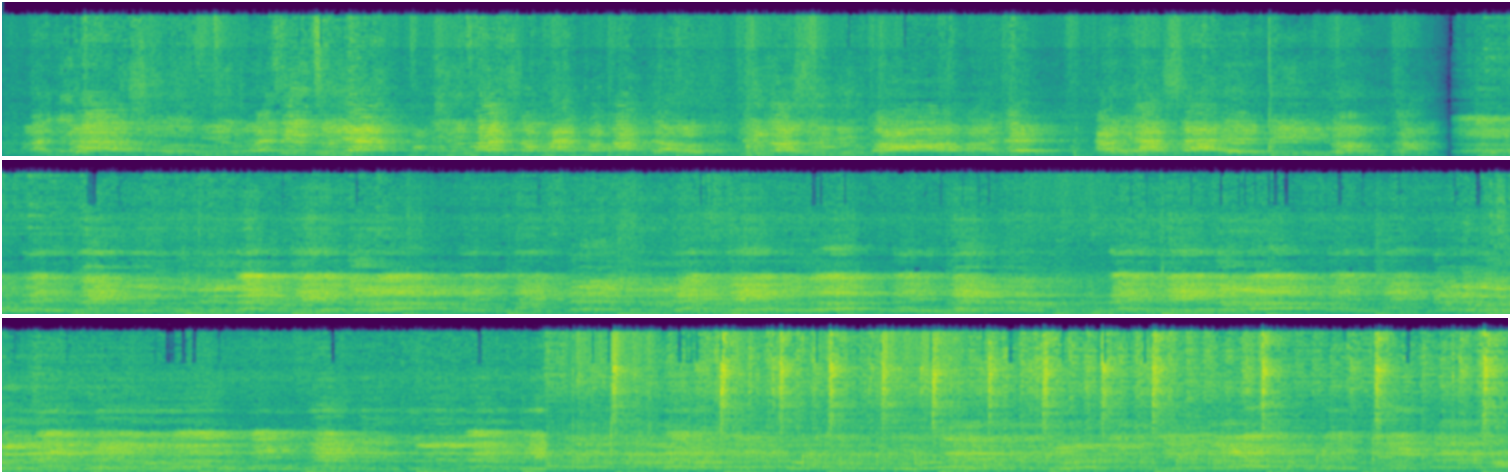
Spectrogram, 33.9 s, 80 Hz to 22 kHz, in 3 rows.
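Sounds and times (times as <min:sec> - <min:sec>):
choir singing with band: 0:00.2 - 0:33.9
group singing: 0:00.2 - 0:33.9
kick drum beat: 0:11.1 - 0:33.9.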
